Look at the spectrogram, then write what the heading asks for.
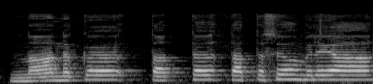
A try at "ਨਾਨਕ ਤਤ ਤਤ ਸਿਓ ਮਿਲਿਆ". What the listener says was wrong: ਜਿਹੜੀ ਹੈ ਇਕੱਠਾ ਨਹੀਂ ਬੋਲਣਾ। ਇਕੱਠਾ ਨਹੀਂ ਬੋਲਣਾ। ਤਤ ਤਤ ਨਹੀਂ ਕਹਿਣਾ। ਨਾਨਕ ਇੱਥੇ ਵੀ ਥੋੜਾ ਜਿਹਾ ਠਹਿਰਾ ਦੇ ਦੇਣਾ।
